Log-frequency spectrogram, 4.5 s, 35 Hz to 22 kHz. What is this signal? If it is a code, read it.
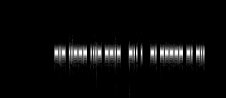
Morse code, heard as a keyed tone, about 52 wpm, 700 Hz. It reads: K2VQ DE N0ND
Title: USA Callsign DE Callsign - 4 Characters - 50wpm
